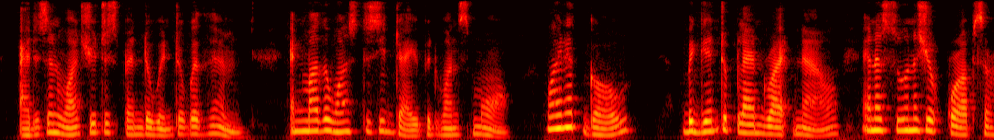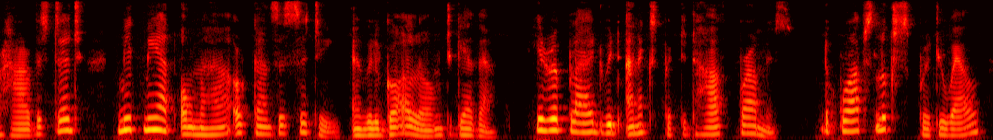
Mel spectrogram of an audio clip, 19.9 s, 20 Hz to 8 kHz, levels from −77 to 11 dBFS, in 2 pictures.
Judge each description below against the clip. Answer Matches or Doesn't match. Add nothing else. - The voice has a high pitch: Doesn't match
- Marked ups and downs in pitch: Matches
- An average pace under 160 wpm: Doesn't match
